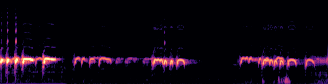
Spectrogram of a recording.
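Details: Local zebra dove singing melodiously, used as a model for doves learning the song; staccato cooing phrases in quick rolled series, separated by short silences, with three bursts across the recording.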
